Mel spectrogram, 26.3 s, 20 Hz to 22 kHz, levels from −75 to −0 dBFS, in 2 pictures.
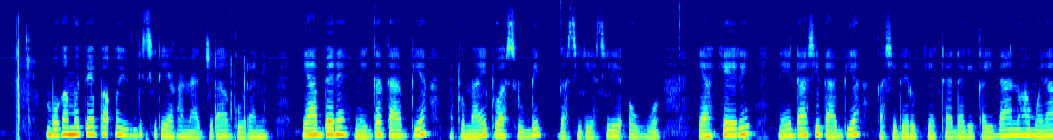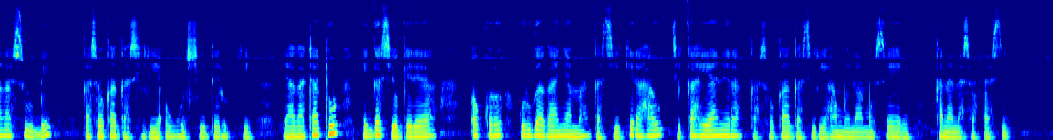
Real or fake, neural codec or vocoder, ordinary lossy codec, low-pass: real; none; none; none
